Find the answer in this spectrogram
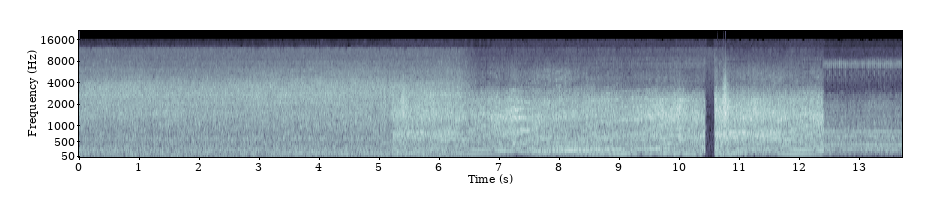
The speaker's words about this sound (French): Et il l'amène à sa voiture qui est une BMW bleue. Là, elle est surprise, mais ne fait pas de réflexion. Il la fait rentrer dans la voiture et entre lui-même pour la mettre en route.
